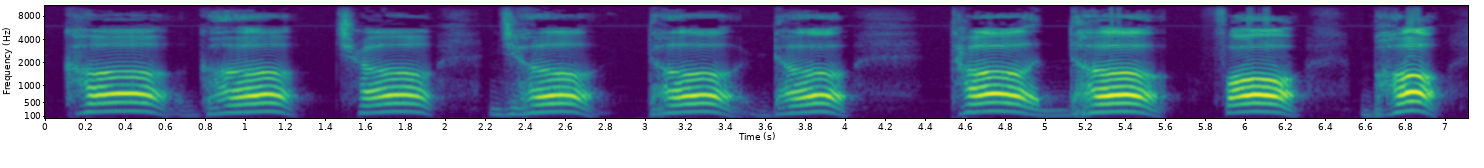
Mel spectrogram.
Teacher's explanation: जिन व्यंजनों का उच्चारण करते समय वायु मुख से अधिक मात्रा में बाहर निकलती है वे व्यंजन महाप्राण कहलाते हैं ये इस प्रकार है जैसे ख घ छ झ ढ ढ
